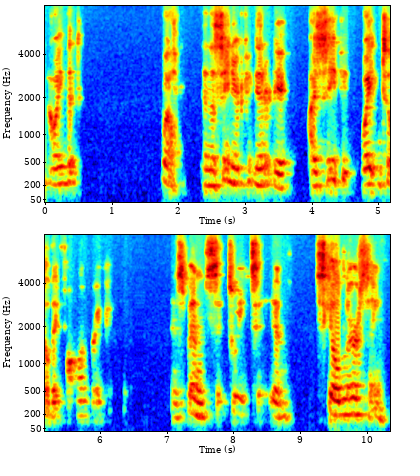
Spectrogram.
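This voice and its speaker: An 88-year-old American woman with a raspy voice, telling reflective personal stories as an interview guest in halting, thoughtful phrases. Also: medium pitch, dull audio. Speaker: interview guest, author and speaker.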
